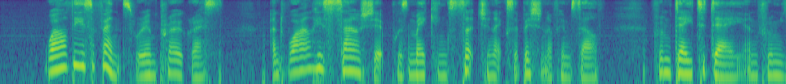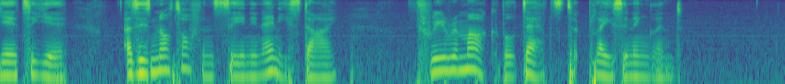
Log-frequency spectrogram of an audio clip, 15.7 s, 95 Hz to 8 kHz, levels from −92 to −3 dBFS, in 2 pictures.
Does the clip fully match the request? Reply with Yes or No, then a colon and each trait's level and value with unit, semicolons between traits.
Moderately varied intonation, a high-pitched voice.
No: average, 4.9 semitones; medium, 155 Hz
